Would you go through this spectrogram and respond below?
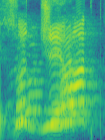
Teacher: جیم کی ادائیگی چھ جیسی نہیں ہونی چاہیے · سین سیٹی کے ساتھ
